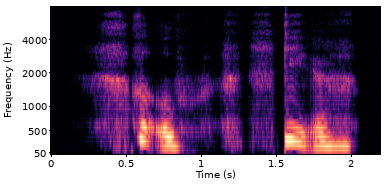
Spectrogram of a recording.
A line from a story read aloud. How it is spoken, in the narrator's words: breathed the little old lady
